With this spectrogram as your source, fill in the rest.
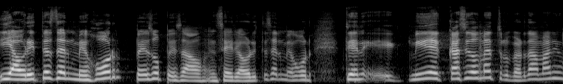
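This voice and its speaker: With a plain, everyday voice, a woman talks at a fairly quick pace in a fairly high pitch and lively intonation, the sound dry and close with no echo. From Nicaragua (Managua), raised in Costa Rica. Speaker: professional boxer. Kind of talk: casual chat.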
